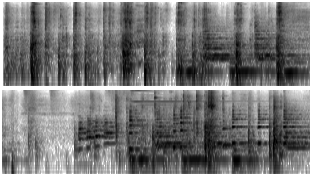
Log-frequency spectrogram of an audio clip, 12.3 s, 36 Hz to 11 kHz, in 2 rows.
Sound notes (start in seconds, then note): 0.0 clattering; 3.5 mischievous music; 8.6 clattering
